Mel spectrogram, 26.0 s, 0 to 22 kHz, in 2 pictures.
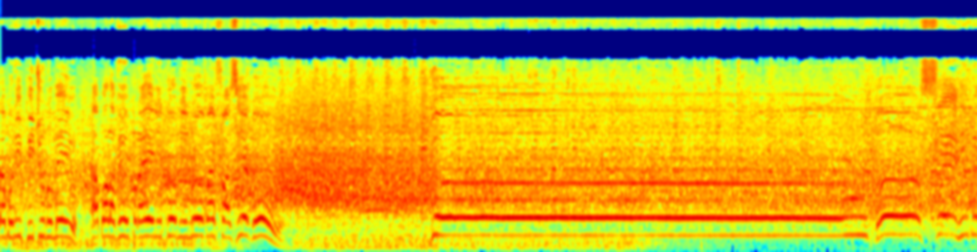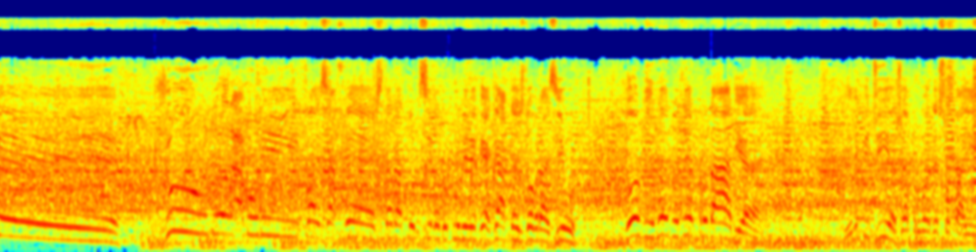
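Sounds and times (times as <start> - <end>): crowd noise: 0.0 - 26.0
man shouting goal call: 5.7 - 12.3.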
